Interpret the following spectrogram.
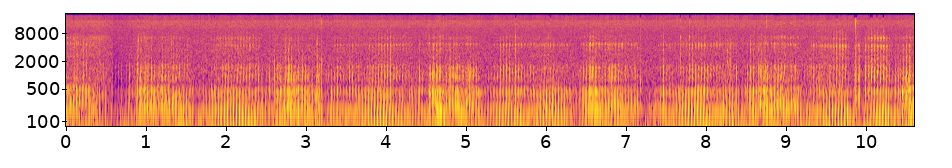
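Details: Domestic cat purring for calm and relaxation, low throbbing rumble in regular breath cycles of about one second, each inhale and exhale marked by brief pauses, close and steady.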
